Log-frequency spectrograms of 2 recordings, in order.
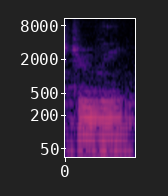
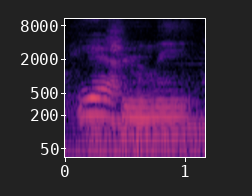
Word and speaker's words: Juli: So that's Juli, spelled like July with the I. Yep. But it's Juli. Remember that if anybody works at Buffalo Wild Wings and they're taking the order, it's Juli with the I.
